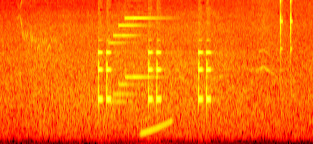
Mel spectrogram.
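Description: Short electronic menu chimes beep a few times.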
